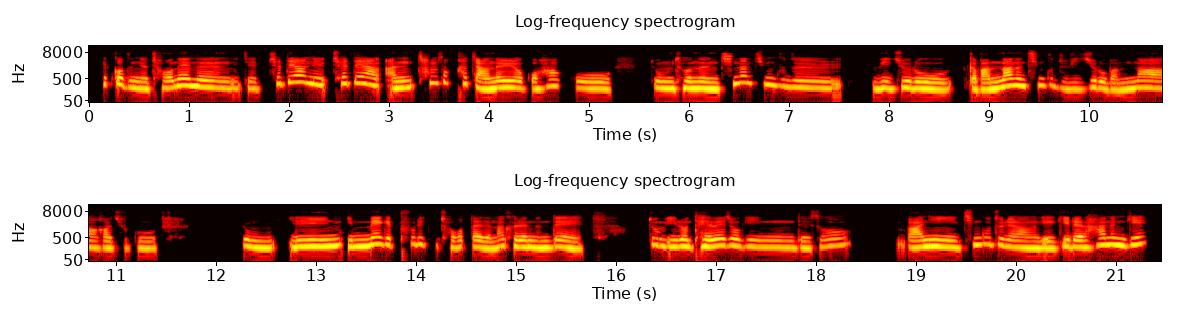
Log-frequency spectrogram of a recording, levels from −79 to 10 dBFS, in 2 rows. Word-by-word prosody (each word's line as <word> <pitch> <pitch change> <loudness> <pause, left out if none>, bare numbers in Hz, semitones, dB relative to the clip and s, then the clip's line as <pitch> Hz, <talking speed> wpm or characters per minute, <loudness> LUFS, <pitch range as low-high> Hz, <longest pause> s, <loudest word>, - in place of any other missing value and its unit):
했거든요. 205 -10 +1
전에는 205 -1 +2
이제 185 -1 -7
최대한은, 305 -2 0
최대한 305 -4 0
않 195 +2 +1
참석하지 325 - -5
않으려고 185 0 +3
하고 185 -5 -3 0.4
좀 190 -2 +1
저는 185 -1 +3
친한 315 - -2
친구들 210 -10 -3 0.3
위주로 180 -2 +1
그러니까 175 - 0
만나는 240 +9 +4
친구들 240 -7 -7
위주로 180 +3 -3
만나 185 +4 0
가지고 170 -1 -5 0.8
좀 185 -5 +1 0.2
인 205 +3 +4
인맥의 225 +4 +3
풀이 260 -1 -7
좀 235 - -27
적었다 190 +1 -4
해야 180 - +3
되나? 170 +4 0
그랬는데 190 -3 +1 0.6
좀 235 -4 -4
이런 200 0 +2
대외적인 200 -3 +1
데서 200 +8 -5 0.5
많이 195 -4 +2
친구들이랑 205 -7 -1
얘기를 190 +3 +1
하는 240 +5 +2
게 255 +4 -1
200 Hz, 270 characters per minute, -22 LUFS, 180-235 Hz, 0.8 s, 만나는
